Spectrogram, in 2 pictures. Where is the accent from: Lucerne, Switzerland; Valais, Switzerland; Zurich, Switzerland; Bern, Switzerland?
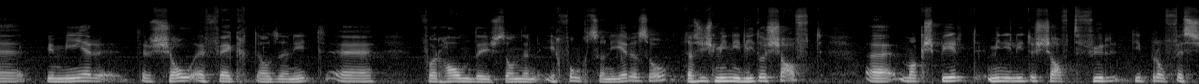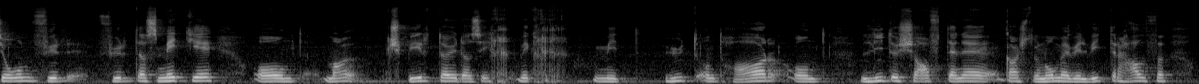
Valais, Switzerland; Das ist einfach ein typisches Walliser Geschlecht aus ASV, wo ich aufgewachsen bin.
